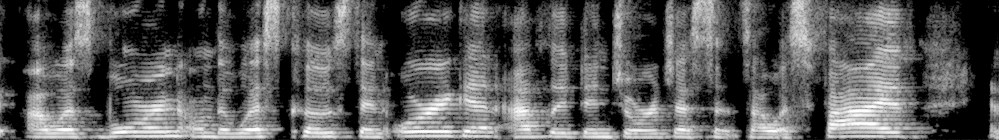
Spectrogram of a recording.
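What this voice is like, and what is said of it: Ambiguous, hard-to-place accent. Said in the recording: “You may hear an accent, and if you saw me in person, you would be like, hey, where are you from? ... in case the sound of my voice might confuse you”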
